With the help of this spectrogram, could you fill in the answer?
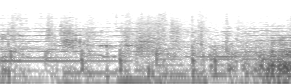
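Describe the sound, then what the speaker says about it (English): Horse hooves clip-clop in a quick, regular rhythm in the Bless Unleashed game world, fairly close and clear over a busy background of game music and ambience. "Can I pet the horse?"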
